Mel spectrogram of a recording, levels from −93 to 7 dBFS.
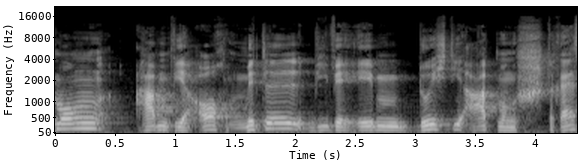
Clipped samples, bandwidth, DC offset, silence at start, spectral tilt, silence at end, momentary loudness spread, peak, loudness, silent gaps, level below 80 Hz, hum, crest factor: under 0.1%; 15 kHz; under 0.1%; 0 s; -5 dB/octave; 0 s; 4 LU; -4 dBFS; -25 LUFS; none; -54 dBFS; none; 20 dB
